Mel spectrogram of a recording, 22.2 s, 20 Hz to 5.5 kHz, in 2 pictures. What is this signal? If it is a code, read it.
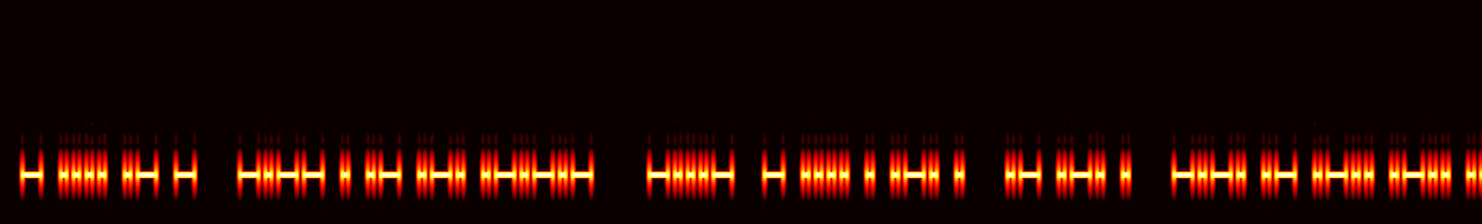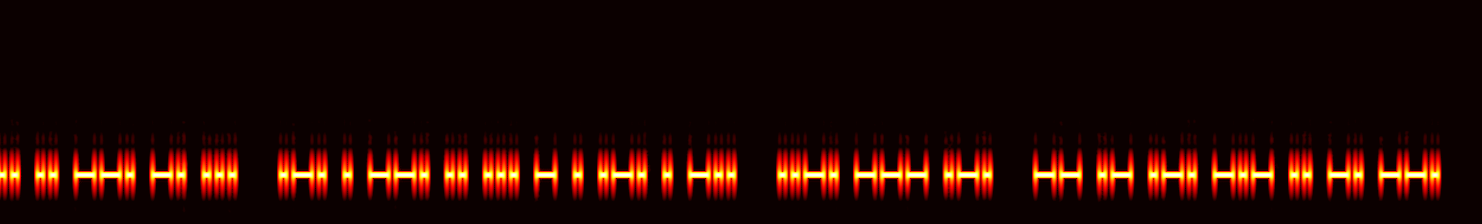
Morse code, heard as a keyed tone, about 25 wpm, 600 Hz. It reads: THAT YEAR. <BT> THERE ARE CALLSIGNS REGISTERED FOR MARKING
